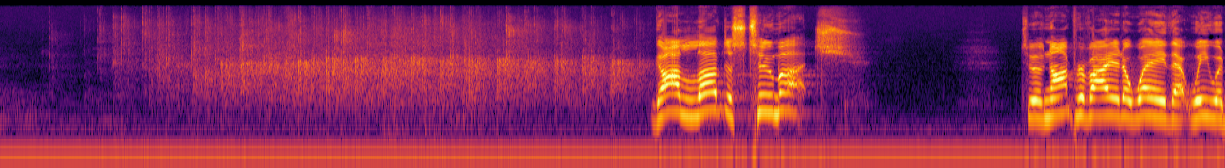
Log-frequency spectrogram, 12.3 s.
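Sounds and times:
church audience applause: 0:00.8 - 0:06.6
speech: 0:06.5 - 0:08.5, 0:10.3 - 0:12.2.

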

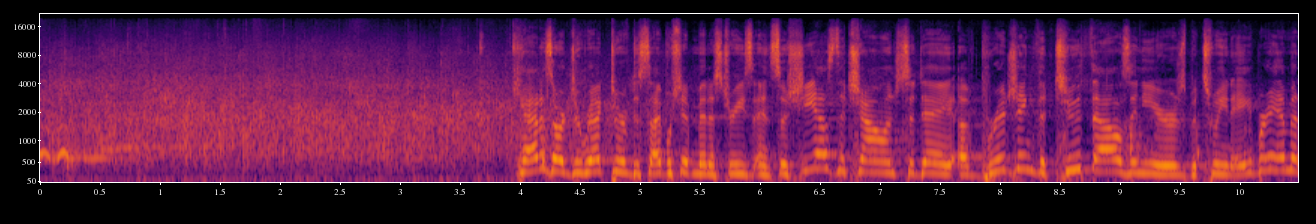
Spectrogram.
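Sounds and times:
round of applause: 0:00.0 - 0:05.1
speech: 0:04.0 - 0:10.4.

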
